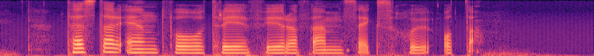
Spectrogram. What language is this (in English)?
Swedish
